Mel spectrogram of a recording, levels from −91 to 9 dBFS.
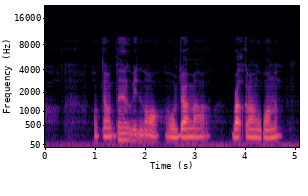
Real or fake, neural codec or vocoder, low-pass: fake; autoencoder, 22.05 kHz, a latent of 192 numbers a frame, VITS, trained on many speakers; 9.9 kHz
